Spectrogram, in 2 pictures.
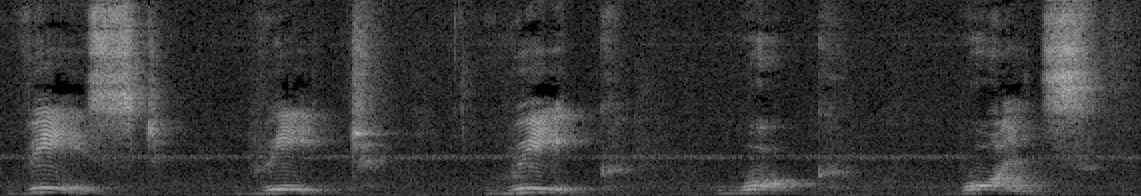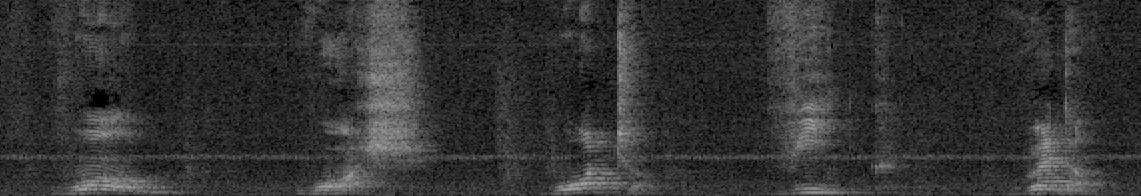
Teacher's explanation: the back of the tongue is raised to the level of the soft palate to come to the position of a vowel between close and half close, and the lips are rounded. Step number 3, there is quick movement of the tongue and the lips to the position for the next vowel. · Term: rounded labiovelar semivowel W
